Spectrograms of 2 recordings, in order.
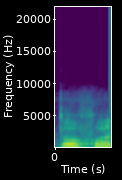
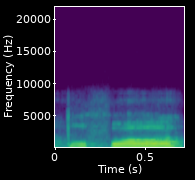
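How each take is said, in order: First: طفا with a rounded heavy vowel; wrong version. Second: طفا with an open a; correct version. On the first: Teacher warns against the wrong vowel. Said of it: "طفا نہیں کہنا". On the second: Teacher gives the right طفا. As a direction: say طفا openly. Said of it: "طفا کہنا ہے". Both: Shown as a demonstration.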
